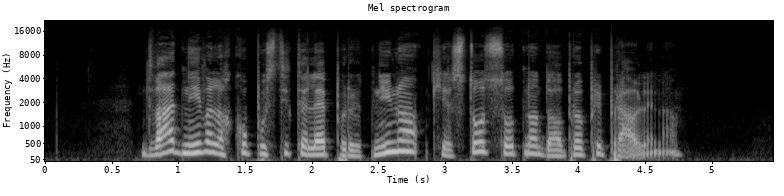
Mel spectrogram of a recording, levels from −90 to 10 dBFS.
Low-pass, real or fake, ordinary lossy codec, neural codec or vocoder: 19.8 kHz; fake; none; vocoder, 44.1 kHz, 128 mel bands, Pupu-Vocoder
